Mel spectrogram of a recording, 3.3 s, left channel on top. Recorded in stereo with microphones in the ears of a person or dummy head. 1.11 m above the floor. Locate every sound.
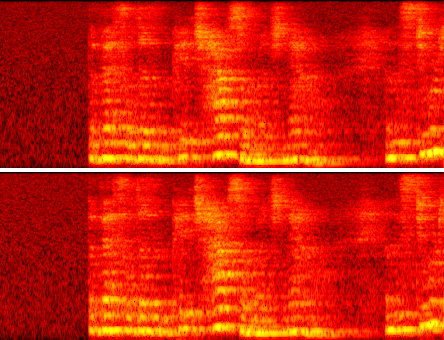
0.7 s a woman speaking: 10° right (ahead or behind), 2 m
